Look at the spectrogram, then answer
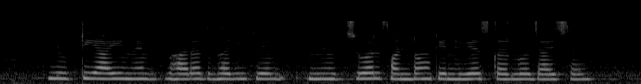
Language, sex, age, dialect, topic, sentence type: Maithili, female, 25-30, Angika, banking, statement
